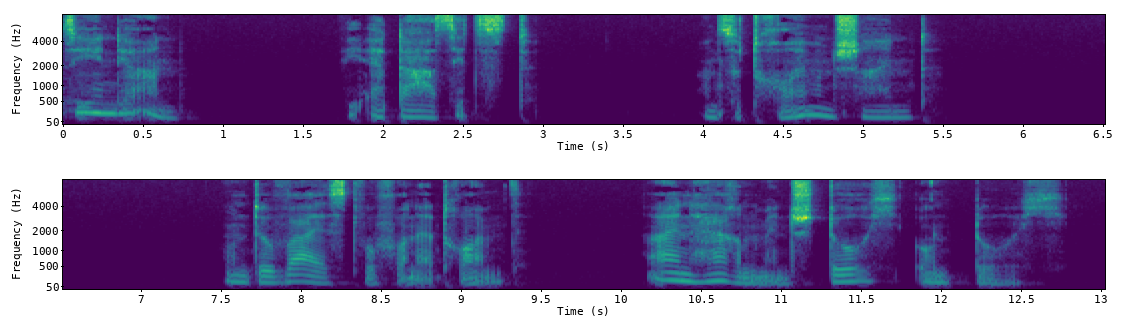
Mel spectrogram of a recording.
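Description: A put-on character voice moves at a slow pace, dark and mellow with a husky, rough edge and vocal fry. Long pauses come frequently. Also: woman, extremely low pitch for a woman, lively intonation.

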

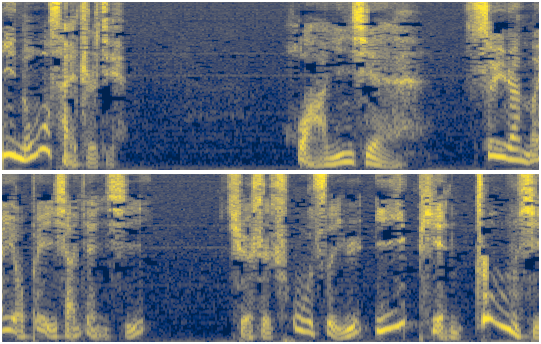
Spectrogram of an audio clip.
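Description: A man puts on a character voice, pitched high, with a dark, mellow tone, a husky, rough edge and vocal fry. He moves at a fairly slow pace, with very wide pitch swings and long, frequent pauses.

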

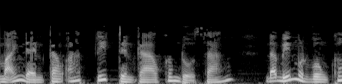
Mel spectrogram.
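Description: Someone is reading. It is plain reading aloud.

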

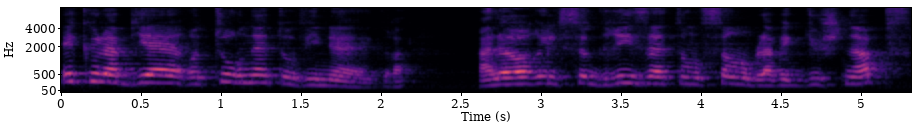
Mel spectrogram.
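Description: Natural read-aloud delivery, pitch moving in an ordinary way.

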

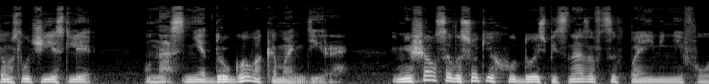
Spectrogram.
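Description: The pitch variation is ordinary as this person reads aloud in a natural voice.

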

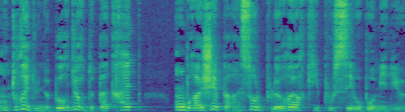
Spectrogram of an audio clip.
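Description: The plain reading aloud has lively intonation.

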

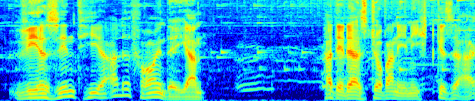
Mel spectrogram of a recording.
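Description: Putting on a character voice, a man speaks low in pitch with a fairly bright tone, big pitch swings and a fairly slow pace.

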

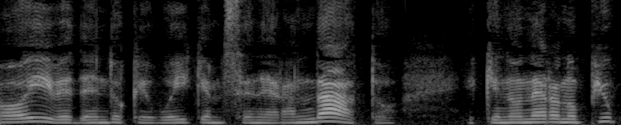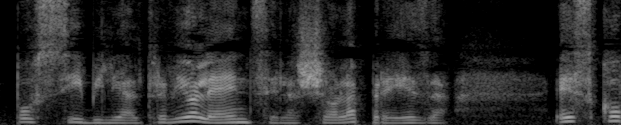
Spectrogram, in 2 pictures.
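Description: The voice is a natural reading voice. It reads in that natural way from start to finish.

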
